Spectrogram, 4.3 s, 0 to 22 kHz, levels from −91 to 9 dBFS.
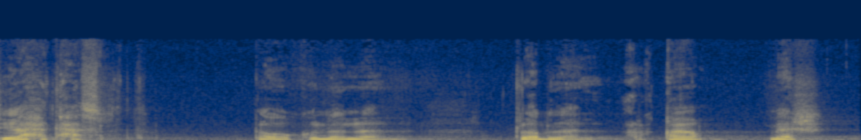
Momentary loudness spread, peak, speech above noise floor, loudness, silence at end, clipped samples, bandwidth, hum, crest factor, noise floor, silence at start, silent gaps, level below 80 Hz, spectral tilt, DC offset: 10 LU; -4 dBFS; 31 dB; -23 LUFS; 0 s; under 0.1%; 16 kHz; none; 20 dB; -52 dBFS; 0 s; none; -56 dBFS; -6.5 dB/octave; under 0.1%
